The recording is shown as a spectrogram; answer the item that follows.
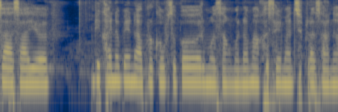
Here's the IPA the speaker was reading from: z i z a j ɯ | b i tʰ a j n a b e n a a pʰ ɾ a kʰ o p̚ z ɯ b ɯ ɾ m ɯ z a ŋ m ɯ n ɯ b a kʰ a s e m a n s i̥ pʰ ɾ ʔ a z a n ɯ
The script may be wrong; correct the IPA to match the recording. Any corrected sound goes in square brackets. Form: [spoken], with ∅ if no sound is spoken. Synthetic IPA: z [a] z a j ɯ | b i [kʰ] a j n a b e n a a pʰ ɾ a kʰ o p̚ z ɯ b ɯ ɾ m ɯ z a ŋ m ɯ n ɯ [m] a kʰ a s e m a n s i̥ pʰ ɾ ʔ a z a n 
